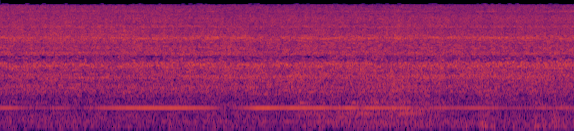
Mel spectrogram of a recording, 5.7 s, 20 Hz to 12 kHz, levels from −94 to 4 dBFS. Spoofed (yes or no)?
no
